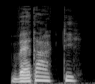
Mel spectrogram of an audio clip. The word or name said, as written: vatagtig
